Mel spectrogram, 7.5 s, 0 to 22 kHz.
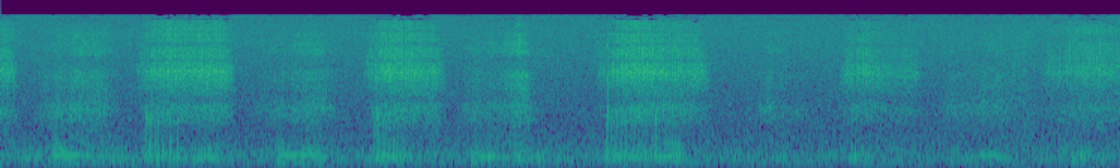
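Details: Sleepy baby snoring: repeated rough, hissing breaths about every 1.5 seconds, roughly 40 a minute, with a rattling edge.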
